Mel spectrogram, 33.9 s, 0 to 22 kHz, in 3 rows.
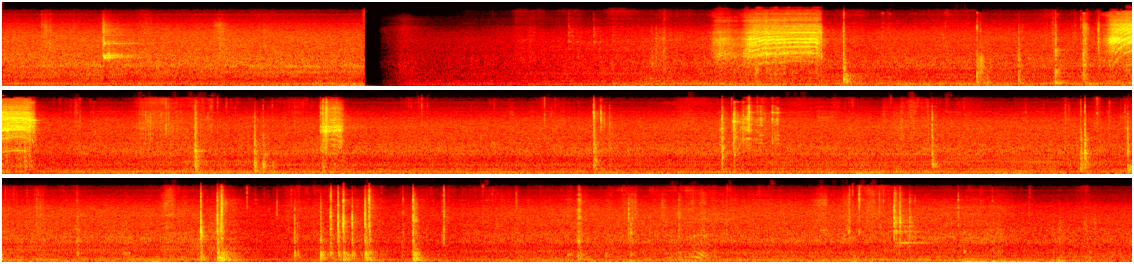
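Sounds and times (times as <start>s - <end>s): steady low hum: 0.0s - 33.9s
power drill whining: 7.1s - 8.3s, 11.0s - 11.7s.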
